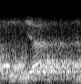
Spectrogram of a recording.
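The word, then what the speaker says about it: إياك: Iyyaka na'budu wa iyyaka nasta'in. Maka bacanya yang benar bacanya. Iyyaka, pakai tasdid. Iyyaka, hanya kepada Engkau ya Allah. Jangan iyyaka artinya matahari.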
